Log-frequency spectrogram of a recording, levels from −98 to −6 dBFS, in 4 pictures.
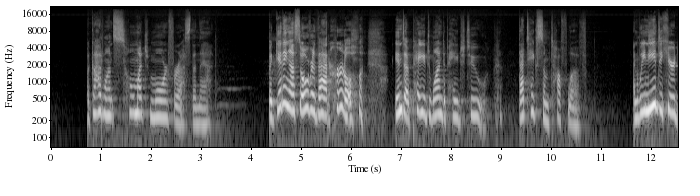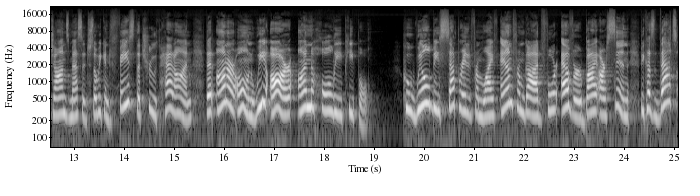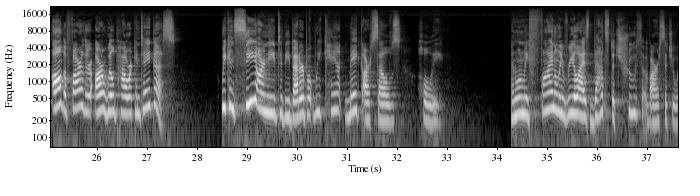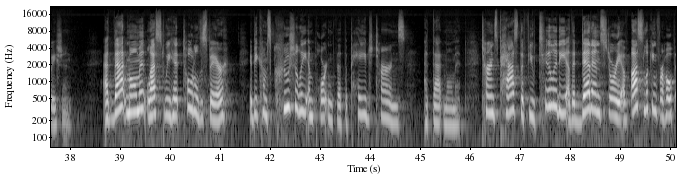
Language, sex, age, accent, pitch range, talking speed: English, female, 40-59, American, 225-305 Hz, 155 wpm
